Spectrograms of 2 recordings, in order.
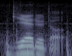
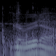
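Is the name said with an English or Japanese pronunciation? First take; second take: Japanese; English. First: The name is said with Japanese pronunciation. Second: The name is said with English pronunciation. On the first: "in Japanese it's just Gerudo" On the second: "the way that I pronounce that in English"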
